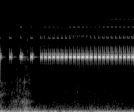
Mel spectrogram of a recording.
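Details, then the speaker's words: A/C leak detector sniffer: a few separate high beeps, then a fast steady run of about ten beeps a second as it finds a layer of refrigerant; leak narrowed to expansion valve or evaporator. "we have leakage here oh yeah oh yeah there is a layer of refrigerant there so thank God I narrowed it down it is either expansion valve or the evaporator"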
